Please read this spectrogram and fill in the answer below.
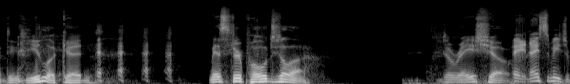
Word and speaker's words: Pohjola: a whole town called pogella and you said everybody says it the way i originally said which was pahola yeah i think the j is silent and that's incorrect that is incorrect so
